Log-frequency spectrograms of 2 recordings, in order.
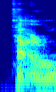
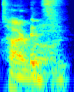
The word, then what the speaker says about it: Tyron: so good tyrone woodley tyron woodley and you got woodley wrong it's tyron for whatever reason he goes by tyron it's not tyrone it's spelled tyrone it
